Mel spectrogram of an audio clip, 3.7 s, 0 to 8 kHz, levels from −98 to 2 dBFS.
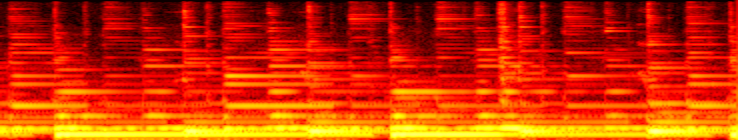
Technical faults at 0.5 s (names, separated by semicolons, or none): noise suppressor applied to music or sounds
